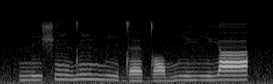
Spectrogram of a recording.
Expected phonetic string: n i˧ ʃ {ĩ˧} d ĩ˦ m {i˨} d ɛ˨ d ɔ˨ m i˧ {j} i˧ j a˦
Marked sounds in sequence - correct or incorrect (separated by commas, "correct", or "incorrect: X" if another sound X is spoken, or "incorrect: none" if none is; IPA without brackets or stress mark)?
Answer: incorrect: ĩ˦, incorrect: i˦˨, correct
